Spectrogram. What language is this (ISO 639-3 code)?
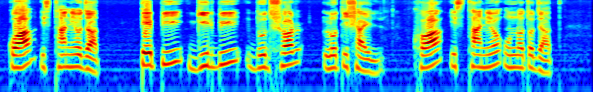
ben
